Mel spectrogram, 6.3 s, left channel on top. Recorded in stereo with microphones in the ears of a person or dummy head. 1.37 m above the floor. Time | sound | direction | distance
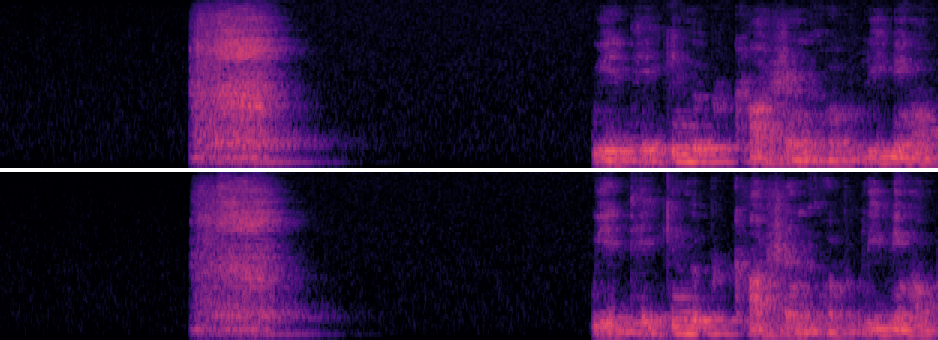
1.3 | breathing | 30° left (ahead or behind) | 0.8 m
4.0 | a man speaking | 70° right (ahead or behind) | 1.9 m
